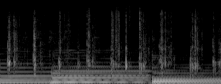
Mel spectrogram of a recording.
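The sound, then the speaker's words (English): Hoofbeats of a horse galloping away, heard as a rhythmic clip-clop of muffled thuds over sustained, droning musical tones that shift chord partway through. “Then he galloped away in the direction he came from.”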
